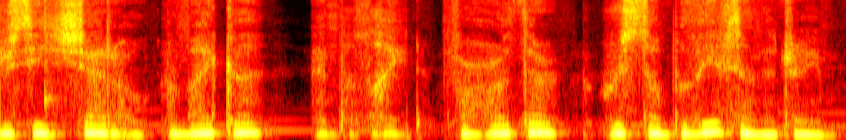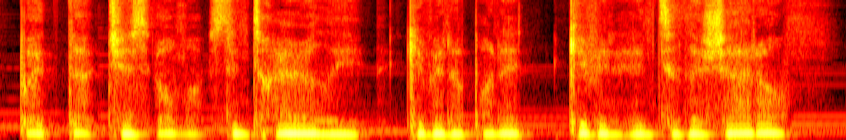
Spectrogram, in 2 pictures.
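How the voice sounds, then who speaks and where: The recording carries noticeable background noise, and the speech runs on with hardly any pauses. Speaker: video game commentator. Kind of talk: reaction video commentary.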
